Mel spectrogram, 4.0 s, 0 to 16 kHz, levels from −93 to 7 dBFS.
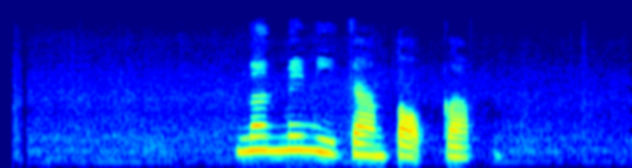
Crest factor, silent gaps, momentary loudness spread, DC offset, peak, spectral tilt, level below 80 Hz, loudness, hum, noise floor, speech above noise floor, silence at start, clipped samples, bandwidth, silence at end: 22 dB; none; 8 LU; under 0.1%; -10 dBFS; -7 dB/octave; -80 dBFS; -28 LUFS; none; -65 dBFS; 38 dB; 1.45 s; under 0.1%; 10 kHz; 1.05 s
